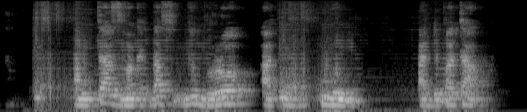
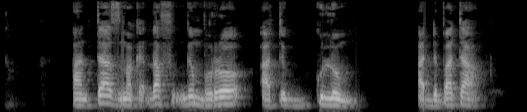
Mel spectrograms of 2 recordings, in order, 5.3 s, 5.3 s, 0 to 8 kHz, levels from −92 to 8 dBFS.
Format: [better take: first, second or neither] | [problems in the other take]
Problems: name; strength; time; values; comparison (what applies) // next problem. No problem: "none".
second | noise reduction (neural separator model SepFormer DNS4)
